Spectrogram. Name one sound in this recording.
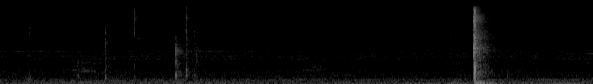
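A plastic card case clicks and rustles as it is handled.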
